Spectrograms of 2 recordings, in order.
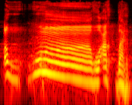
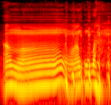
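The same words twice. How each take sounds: First: It is said fervently, with strong energy. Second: It is said limply, with low energy.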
